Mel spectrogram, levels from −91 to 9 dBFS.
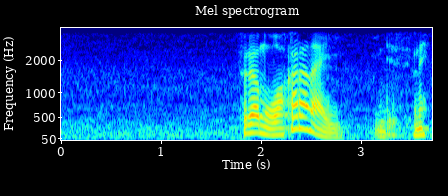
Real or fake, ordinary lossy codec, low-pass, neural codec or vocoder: fake; none; 3.6 kHz; codec, 16 kHz, 16 kbps, FreqCodec, larger model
